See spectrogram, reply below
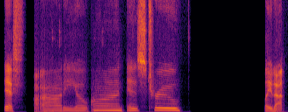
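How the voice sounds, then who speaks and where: A woman hosting a casual software tutorial, talking in an informal, playful and self-deprecating way. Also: medium pitch, extremely slow, smooth, dry recording, clean studio sound. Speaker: tutorial host.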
